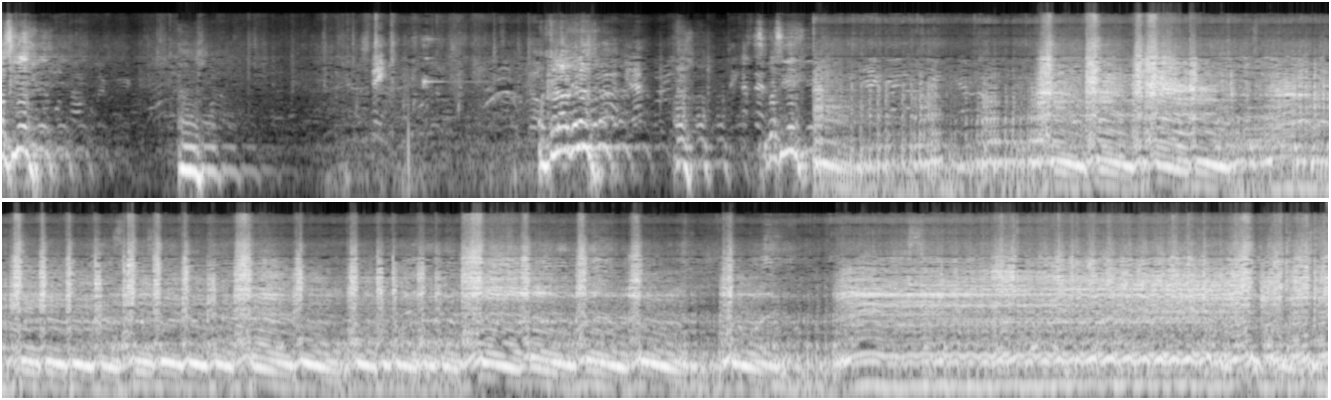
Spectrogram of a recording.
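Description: A motorcycle engine revs loudly in short bursts, then roars steadily and rises and falls.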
